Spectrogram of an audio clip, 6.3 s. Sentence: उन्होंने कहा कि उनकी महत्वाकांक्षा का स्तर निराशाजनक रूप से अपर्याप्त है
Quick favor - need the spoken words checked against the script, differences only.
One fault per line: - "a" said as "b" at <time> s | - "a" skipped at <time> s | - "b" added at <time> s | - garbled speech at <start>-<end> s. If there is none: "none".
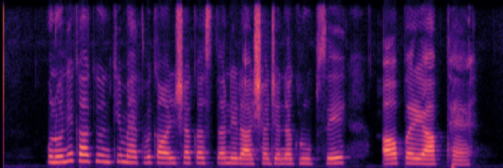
none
